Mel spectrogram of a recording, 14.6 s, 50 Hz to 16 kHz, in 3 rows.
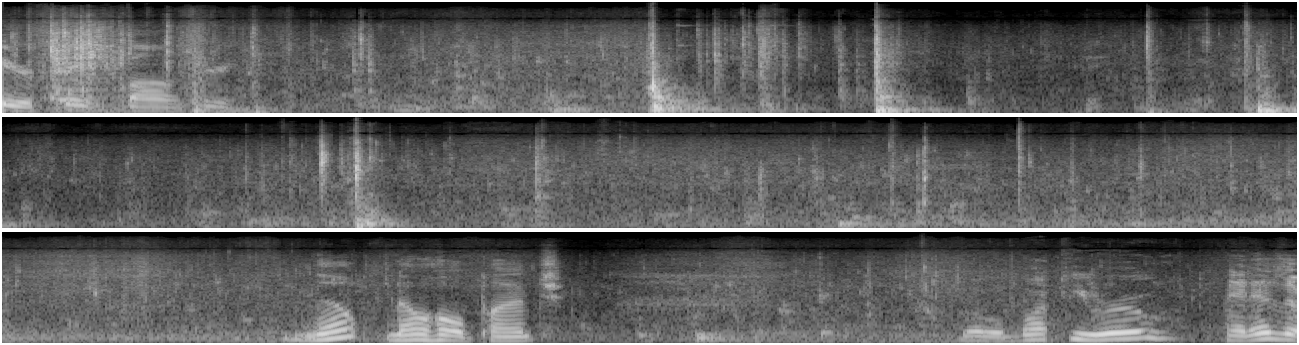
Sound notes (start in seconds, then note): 0.0 fish splashing; 3.9 thunk, thunk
